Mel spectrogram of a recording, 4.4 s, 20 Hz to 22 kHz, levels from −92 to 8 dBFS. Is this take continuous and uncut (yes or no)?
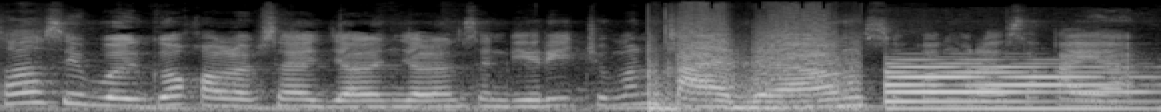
no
